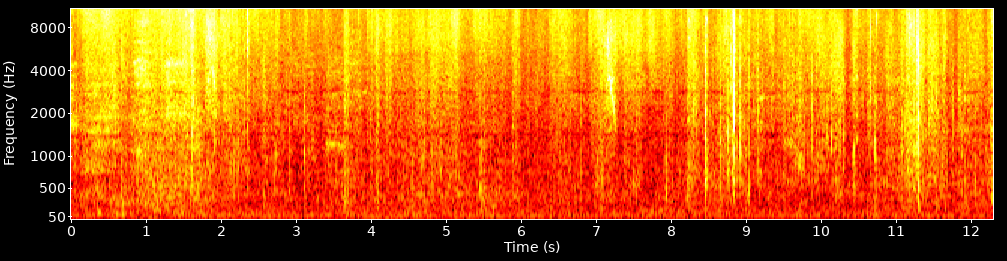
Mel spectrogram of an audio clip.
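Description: Steady low rumble inside a moving car's cabin, with a few sharp clicks and taps scattered through it.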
